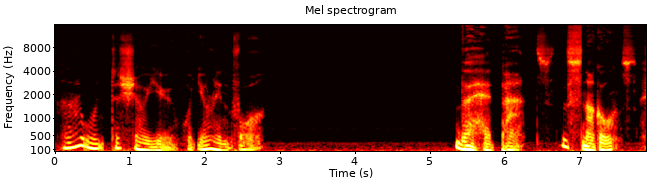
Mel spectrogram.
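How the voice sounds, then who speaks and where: A man's voice: on the low side, vocal fry, warm tone, slightly rough, heavily acted. A British man playing a possessive, flirtatious alien catboy thief in an intimate ASMR roleplay, teasing and doting. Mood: seductive, tender. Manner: teasing, doting, purring endearments, unhurried.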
